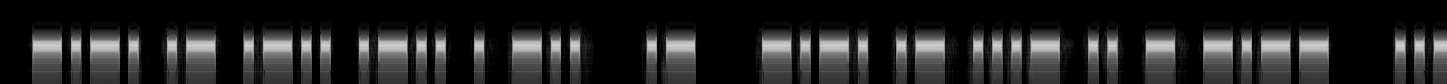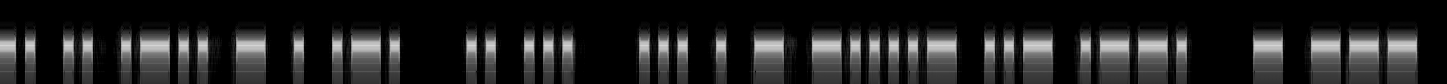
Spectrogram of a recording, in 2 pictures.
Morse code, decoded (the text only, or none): CALLED A CAVITY FILTER IS SET-UP TO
